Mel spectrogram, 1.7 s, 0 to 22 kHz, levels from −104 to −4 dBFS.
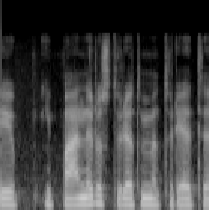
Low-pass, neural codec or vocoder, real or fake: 10.8 kHz; none; real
